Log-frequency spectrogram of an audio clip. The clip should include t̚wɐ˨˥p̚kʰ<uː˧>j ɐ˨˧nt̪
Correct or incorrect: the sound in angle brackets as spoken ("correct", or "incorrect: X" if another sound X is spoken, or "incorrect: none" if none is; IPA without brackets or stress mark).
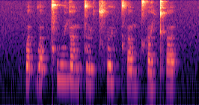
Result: correct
